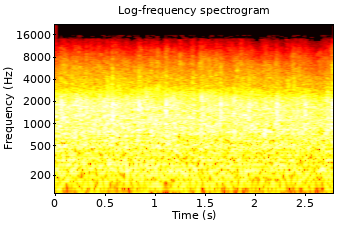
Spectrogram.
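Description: A crowd in Western New York applauds Mayor David Smith and Town Supervisor Charles Snyder as they stand: a dense, even patter of many hands that keeps up at a fairly loud level throughout, with no voices rising above it.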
